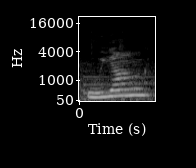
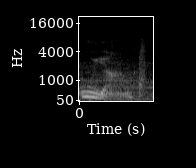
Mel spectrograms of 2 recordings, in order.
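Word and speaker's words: Wooyoung: the w he goes oo young ooh young it's almost like the w is silent you know what i'm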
